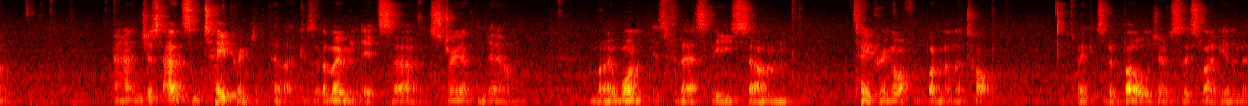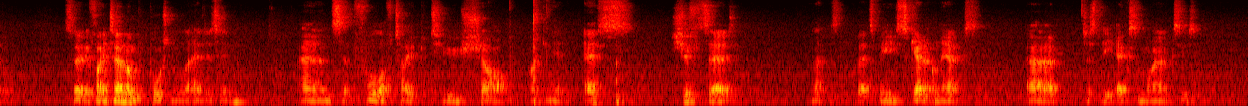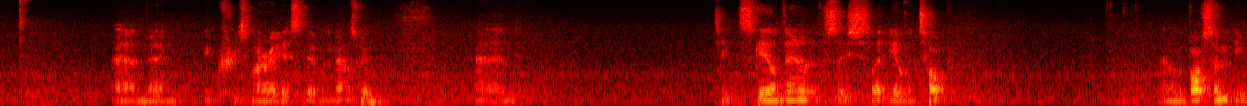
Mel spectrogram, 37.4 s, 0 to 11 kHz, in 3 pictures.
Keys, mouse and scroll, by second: 0.0 Tab, 0.4 a, 1.0 ctrl+middle click, 1.7 z, 1.9 n, 2.2 click, 2.8 n, 3.3 ctrl+middle click, 4.8 b, 8.0 o, 9.6 click, 11.0 click, 13.7 click, 15.4 click, 18.1 s, 33.8 click, 34.2 a, 34.6 b, 36.2 s.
